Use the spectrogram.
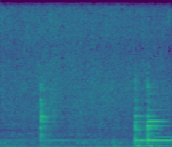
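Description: Onions sautéing in a pot for lamb stew give a low, steady sizzle, broken by a couple of sharp utensil clinks against the pot while stirring, with no talking.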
